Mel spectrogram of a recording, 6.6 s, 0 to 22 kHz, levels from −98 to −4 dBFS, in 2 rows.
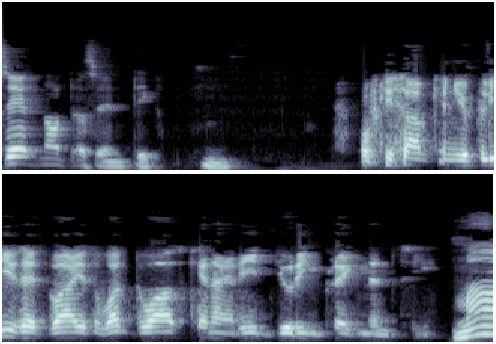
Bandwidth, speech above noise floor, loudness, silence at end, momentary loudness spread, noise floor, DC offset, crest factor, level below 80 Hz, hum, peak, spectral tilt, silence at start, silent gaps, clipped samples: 8 kHz; 49 dB; -20 LUFS; 0 s; 16 LU; -69 dBFS; under 0.1%; 16 dB; -54 dBFS; none; -4 dBFS; -6.5 dB/octave; 0 s; none; under 0.1%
